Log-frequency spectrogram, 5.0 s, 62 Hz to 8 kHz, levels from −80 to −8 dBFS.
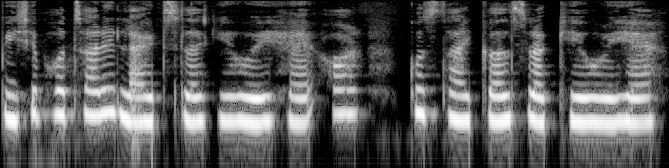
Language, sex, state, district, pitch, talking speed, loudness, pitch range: Hindi, female, Jharkhand, Palamu, 245 Hz, 155 wpm, -15 LUFS, 235-285 Hz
